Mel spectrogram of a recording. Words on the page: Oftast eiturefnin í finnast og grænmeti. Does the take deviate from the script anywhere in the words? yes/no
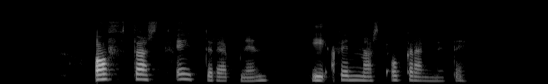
no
